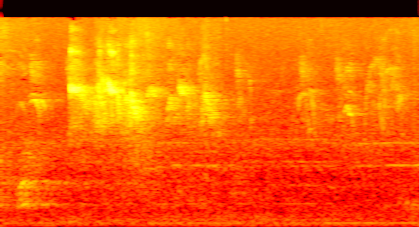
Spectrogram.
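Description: Small birds chirping and calling, a rapid run of short high notes that is loudest about a second in and then thins to scattered calls, over a faint low steady rumble.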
